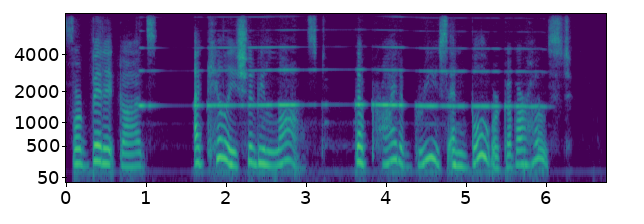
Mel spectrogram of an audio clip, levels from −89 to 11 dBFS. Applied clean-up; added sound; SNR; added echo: neural mask model RNNoise.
